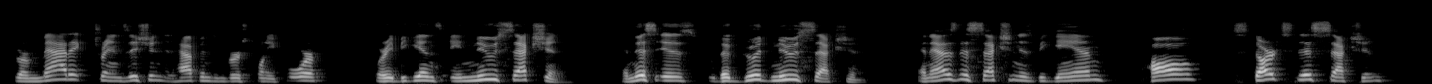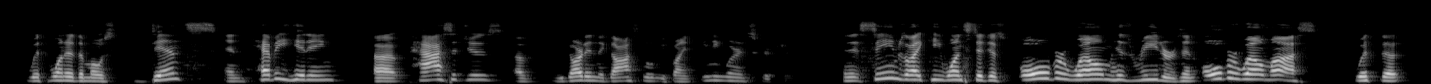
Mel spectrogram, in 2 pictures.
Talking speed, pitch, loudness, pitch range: 140 wpm, 175 Hz, -24 LUFS, 150-215 Hz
